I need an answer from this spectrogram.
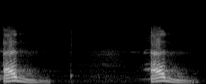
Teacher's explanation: هذه صورة لإنسان ينطق حرف الدال ساكنة من غير قلقلة، فيقول أد، يقول أد. لاحظوا بأن اللسان عندما يصل إلى مخرج الدال يصطدم طرفه بمخرج الدال أد عند تلك الدائرة الزرقاء التي تظهر، فينحبس الصوت خلفها ويؤدي تصادم طرف اللسان مع ما يحاذيه من الحنك الأعلى إلى صوت الدال أد.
